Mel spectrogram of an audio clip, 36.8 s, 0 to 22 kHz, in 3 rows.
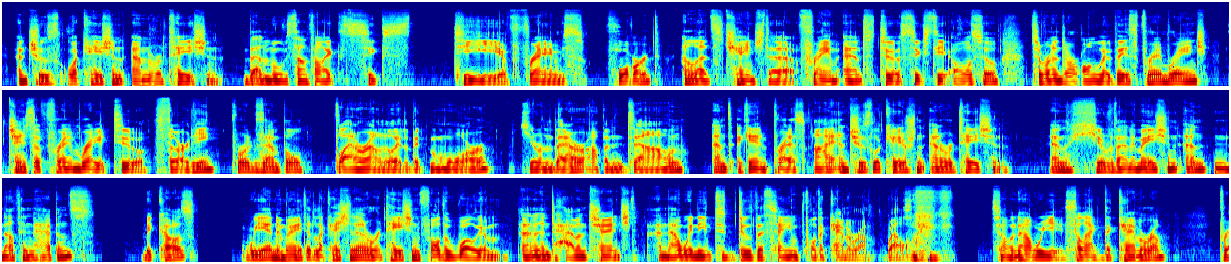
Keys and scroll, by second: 10.1 6, 10.2 0, 10.4 Return, 14.6 shift+`, 14.9 shift+a, 16.2-18.3 typing, 19.5 i.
